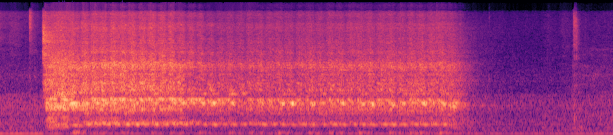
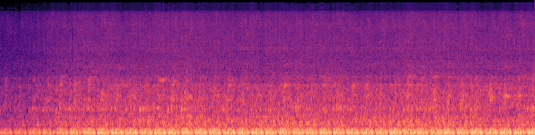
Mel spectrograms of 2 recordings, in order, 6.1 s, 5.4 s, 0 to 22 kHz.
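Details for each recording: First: 2000 Jaguar XKR X100, first start after over a year, following inclination sensor replacement to clear P1260 theft-detected immobilizer lockout: engine catches immediately, settles into smooth even idle for about four seconds, then shuts off cleanly; healthy start. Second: 2000 Jaguar XKR X100 first start after more than a year, following inclination sensor replacement for P1260 immobilizer lockout; no exhaust fitted, loud open-pipe roar with lumpy idle, engine light flashing, cause not confirmed: rough idle.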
